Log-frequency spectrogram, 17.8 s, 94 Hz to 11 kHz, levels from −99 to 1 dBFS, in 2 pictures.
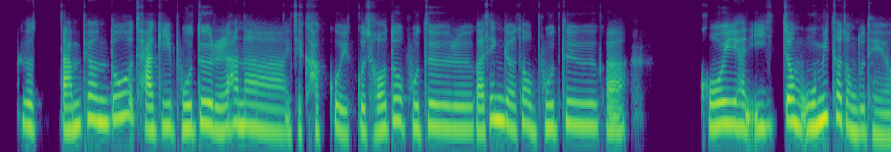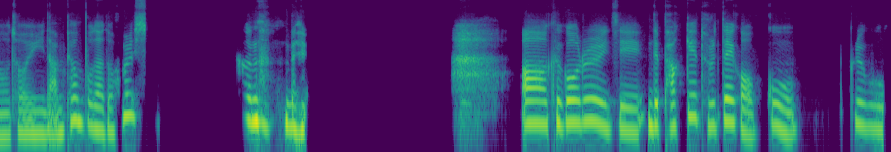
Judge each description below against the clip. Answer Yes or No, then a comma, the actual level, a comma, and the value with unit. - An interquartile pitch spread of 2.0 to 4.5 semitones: Yes, average, 3.4 semitones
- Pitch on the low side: No, high, 210 Hz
